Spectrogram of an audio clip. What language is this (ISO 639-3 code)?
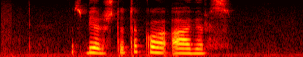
rus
